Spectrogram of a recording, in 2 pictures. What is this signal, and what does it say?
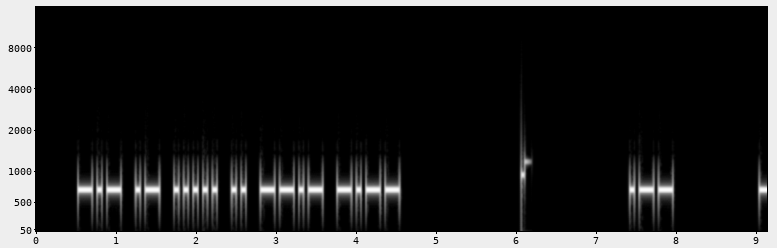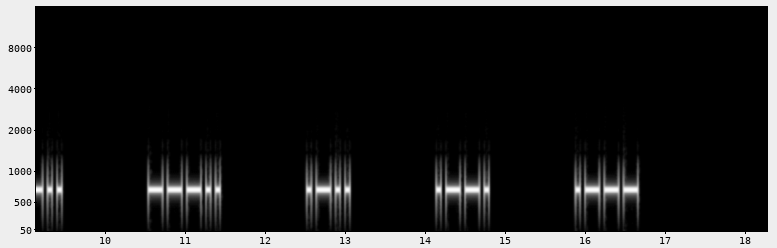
Morse code, heard as a keyed tone, about 20 wpm, spaced as for 10 wpm, 700 Hz. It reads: KA5IQY WD8LPJ
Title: USA Call Signs - 6 Characters - 6x Character Spacing - 20wpm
